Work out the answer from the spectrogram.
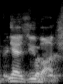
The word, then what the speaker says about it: Zubac: I mean, he was grappling with Zubac, how do you pronounce his name? Zubac, yeah, exactly.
